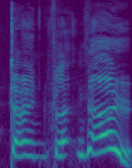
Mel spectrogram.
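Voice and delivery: high, loud mock plea; mock panic. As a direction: beg him to stop in fake fright. Skit being threatened.

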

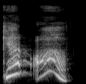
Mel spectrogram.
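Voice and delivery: high-pitched mock yell; retold angry yell. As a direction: imitate an exasperated parent yelling, without full volume. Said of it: "I'd get really angry and I would yell".

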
